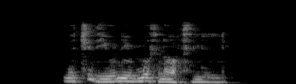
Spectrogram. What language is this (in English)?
Kabyle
